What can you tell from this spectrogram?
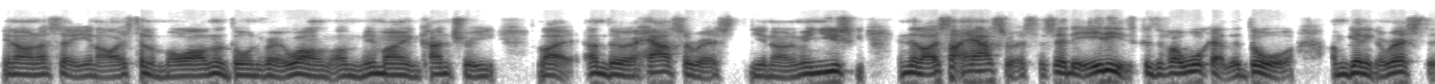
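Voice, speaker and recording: A man with an Australian accent, a fairly low pitch and a very fast pace, against a quiet background. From Adelaide, South Australia. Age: 20s. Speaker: MMA fighter. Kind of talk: casual chat. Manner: animated.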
